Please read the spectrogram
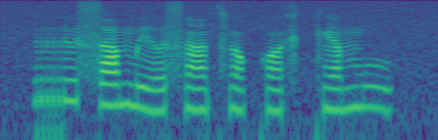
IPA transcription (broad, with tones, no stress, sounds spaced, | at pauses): r ɨ˥˧ s a˦˥ m e˨˩˦ ə̯ s ã˨˦ t͡s ũ˨ qʷ ẽ˨˦ x kʲ ã˦˥ m u˥˧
